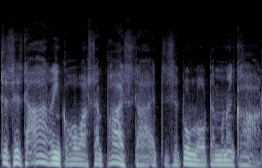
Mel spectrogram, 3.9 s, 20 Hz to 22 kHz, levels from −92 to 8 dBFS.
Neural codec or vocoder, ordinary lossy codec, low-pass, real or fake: none; none; 14.4 kHz; real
